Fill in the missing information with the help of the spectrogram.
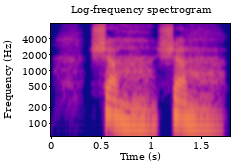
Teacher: হা উচ্চারণের সময় খেয়াল করবেন যেন শুধুই বাতাস হয়ে না যায়, হায়ের আওয়াজটা যেন শোনা যায়। অনেকে শাহ বলে ফেলেন, শাহ এভাবে না, শাহ শাহ খেয়াল করে।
